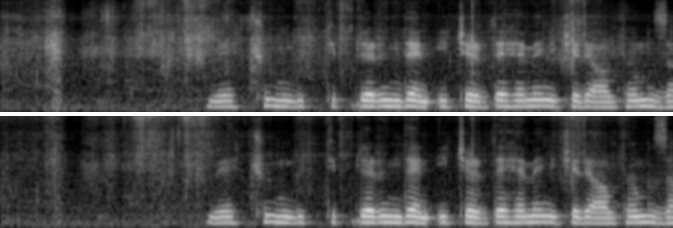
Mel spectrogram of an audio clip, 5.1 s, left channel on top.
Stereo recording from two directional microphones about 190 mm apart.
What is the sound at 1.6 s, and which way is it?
Speech, 20° right (ahead or behind).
